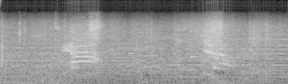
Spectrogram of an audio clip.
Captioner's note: grunting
